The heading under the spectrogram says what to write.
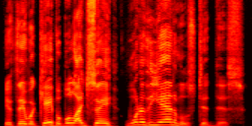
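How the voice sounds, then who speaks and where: A man's voice: high-pitched, wildly swooping pitch, fairly quick, a little mellow, dry recording, studio quality, pitched above the performer's own voice. A man voicing a puzzled young son speaking to his father in a storybook. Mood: suspicious. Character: puzzled young adult son, plain-spoken.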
